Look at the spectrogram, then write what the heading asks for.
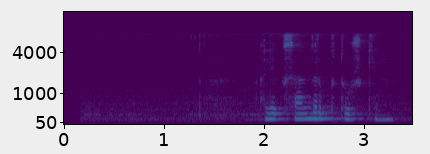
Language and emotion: Russian, neutral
